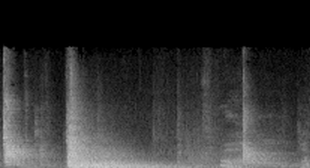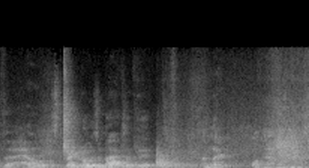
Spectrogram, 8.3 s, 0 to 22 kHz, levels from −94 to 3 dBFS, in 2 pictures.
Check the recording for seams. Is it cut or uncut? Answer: uncut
